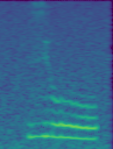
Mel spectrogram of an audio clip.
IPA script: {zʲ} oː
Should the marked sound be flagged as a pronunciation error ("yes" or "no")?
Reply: no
